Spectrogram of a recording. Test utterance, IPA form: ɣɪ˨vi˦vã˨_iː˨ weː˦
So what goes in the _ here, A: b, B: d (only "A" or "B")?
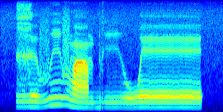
A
